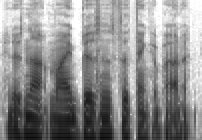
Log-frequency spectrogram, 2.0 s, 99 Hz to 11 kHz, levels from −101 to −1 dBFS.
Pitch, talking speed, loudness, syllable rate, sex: 95 Hz, 265 wpm, -17 LUFS, 6.8 syllables/s, male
